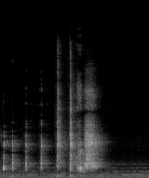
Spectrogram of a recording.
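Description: A rapid series of crisp mechanical clicks as a door's latch mechanism is pushed down like a handle, building to a louder rattling clack before stopping. No one speaks.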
